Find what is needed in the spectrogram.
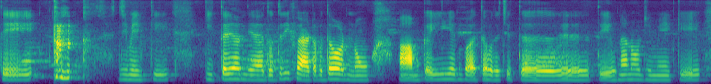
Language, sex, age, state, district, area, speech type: Punjabi, female, 30-45, Punjab, Ludhiana, urban, spontaneous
